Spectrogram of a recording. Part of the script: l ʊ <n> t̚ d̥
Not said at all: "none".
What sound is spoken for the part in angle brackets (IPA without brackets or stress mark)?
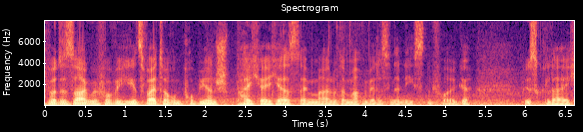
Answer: n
